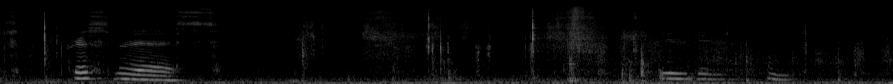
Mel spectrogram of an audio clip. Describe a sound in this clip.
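A young girl speaks close by in a high voice.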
